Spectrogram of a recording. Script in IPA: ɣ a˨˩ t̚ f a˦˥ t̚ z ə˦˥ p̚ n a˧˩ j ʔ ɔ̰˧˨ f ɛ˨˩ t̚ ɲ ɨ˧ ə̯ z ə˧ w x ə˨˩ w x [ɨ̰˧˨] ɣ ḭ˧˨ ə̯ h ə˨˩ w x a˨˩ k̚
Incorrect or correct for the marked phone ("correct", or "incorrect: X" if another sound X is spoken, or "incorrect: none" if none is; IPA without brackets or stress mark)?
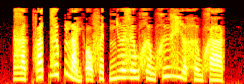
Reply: incorrect: ɨ˧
